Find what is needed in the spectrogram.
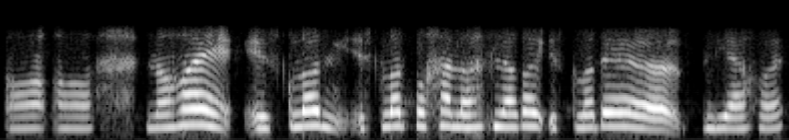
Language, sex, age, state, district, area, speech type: Assamese, female, 18-30, Assam, Sivasagar, rural, conversation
